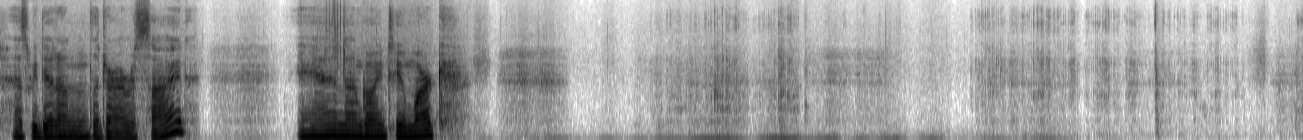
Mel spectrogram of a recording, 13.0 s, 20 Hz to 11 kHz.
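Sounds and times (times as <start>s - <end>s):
marker scratching on plastic: 6.5s - 8.4s, 9.4s - 13.0s.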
